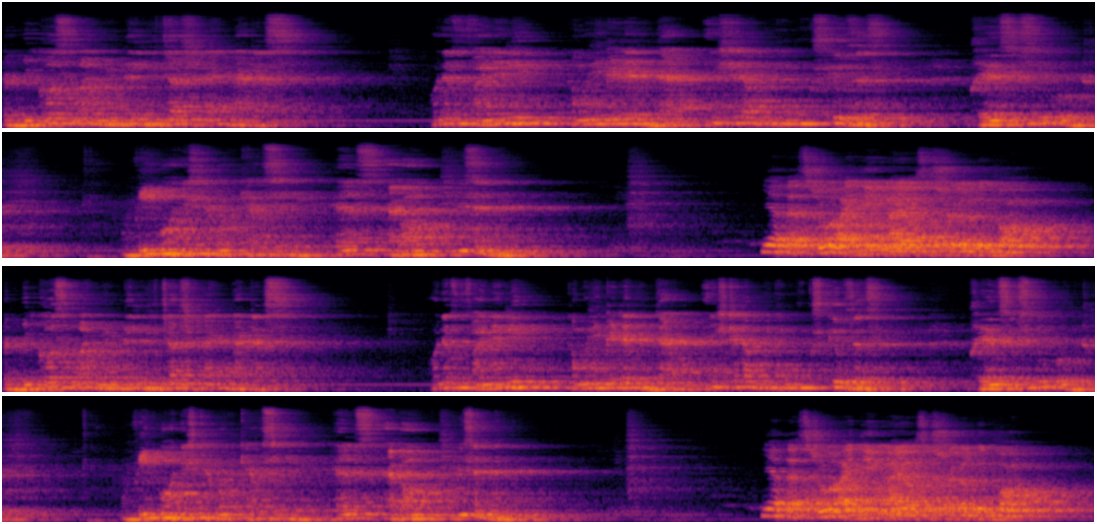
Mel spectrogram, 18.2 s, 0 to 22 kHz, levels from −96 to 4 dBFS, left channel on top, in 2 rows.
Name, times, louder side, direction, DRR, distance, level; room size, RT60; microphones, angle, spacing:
voice 1, 0.0-2.4 3.6-9.3 10.1-13.4 14.3-14.4, equal, 60° right, -6 dB, 1.8 m, -31 dB
voice 2, 15.4-17.6, equal, 5° right, -9 dB, 0.9 m, -26 dB
10.0 x 4.1 x 3.6 m, 2.2 s
head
